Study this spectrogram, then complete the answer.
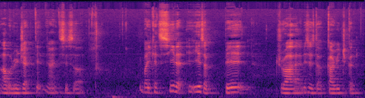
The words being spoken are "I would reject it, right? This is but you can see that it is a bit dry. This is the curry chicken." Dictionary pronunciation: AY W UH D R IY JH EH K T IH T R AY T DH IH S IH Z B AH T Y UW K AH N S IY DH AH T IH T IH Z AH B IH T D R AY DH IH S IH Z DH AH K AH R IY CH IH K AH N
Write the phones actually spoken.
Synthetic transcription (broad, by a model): AY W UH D R IY JH EH K T IH T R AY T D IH S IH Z B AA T Y UW K AH N S IY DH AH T IH T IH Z AH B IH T D R AY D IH S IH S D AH K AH R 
